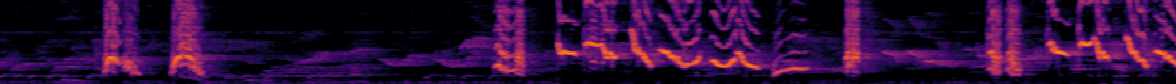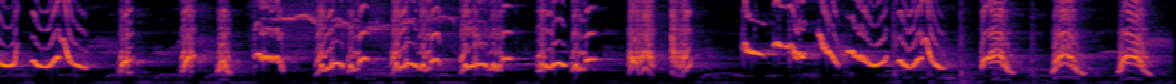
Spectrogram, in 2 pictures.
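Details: ['Kacer, the oriental magpie-robin, delivers a long, insistent training song aimed at making other birds join in and fight: a few scattered sharp notes, then near-continuous rushing strings of high, looping whistles and chatter.']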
